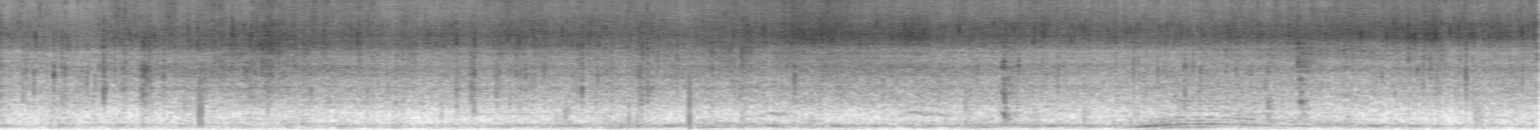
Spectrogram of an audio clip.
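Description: Fish frying in plenty of hot oil in a pan, with oil spooned over the top: a loud, continuous sizzle and crackle throughout, with occasional clinks and scraping, and no talking.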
